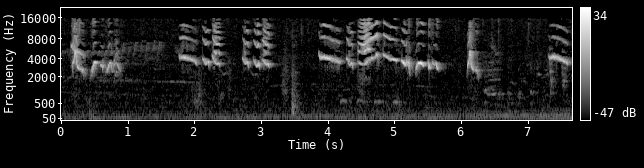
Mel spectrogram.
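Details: Oriental magpie-robin in strong song: clear, high whistled phrases with sliding and wavering notes, each phrase one to two seconds long and separated by short silences, plus a brief low click midway.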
